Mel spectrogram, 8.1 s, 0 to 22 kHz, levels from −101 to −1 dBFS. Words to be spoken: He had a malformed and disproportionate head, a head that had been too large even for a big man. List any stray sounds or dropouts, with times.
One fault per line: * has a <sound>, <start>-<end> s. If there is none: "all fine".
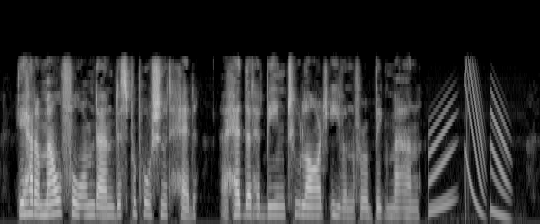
* has a chirp, 6.4-7.7 s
